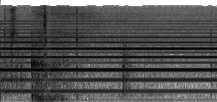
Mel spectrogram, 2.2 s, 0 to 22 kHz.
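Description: Portable FM radio playing one steady, held electronic note picked up from a home-built FPGA FM transmitter on a DE0 Cyclone III board, which shifts its carrier between two frequencies near 104.6 MHz to make the tone. A brief knock about a third of a second in.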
